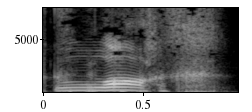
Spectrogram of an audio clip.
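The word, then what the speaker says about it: loch: And so Ian and Duke took their contraption and a camera to the lock and they photographed it. – That's not how you pronounce the lock. – It's pronounced lock.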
